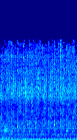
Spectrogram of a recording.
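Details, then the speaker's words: Engine just fired up cold after sitting: fast, light ticking over the idle rumble. Owner suspects an exhaust leak, maybe at the donut gasket; unconfirmed. "Sounds like we have an exhaust leak, maybe down at the donut gasket we're gonna have to take care of as well."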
